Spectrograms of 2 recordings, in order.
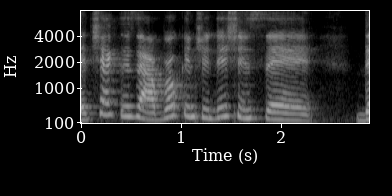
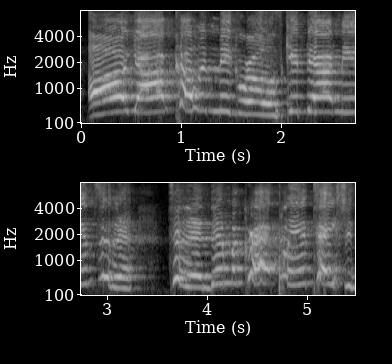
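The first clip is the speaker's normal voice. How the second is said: mock announcement; 7 semitones higher, 4 dB louder than usual. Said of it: "I would have told everybody".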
